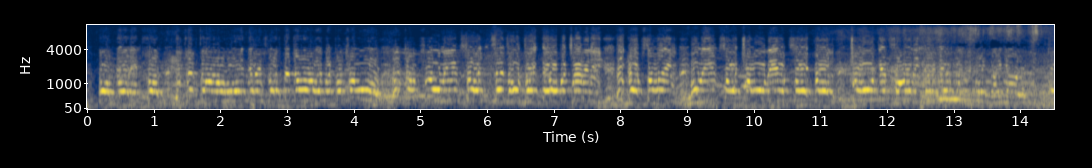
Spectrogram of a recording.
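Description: Several speedway sidecar engines racing together, loud and continuous, with the engine note repeatedly dipping and climbing again.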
